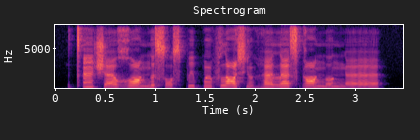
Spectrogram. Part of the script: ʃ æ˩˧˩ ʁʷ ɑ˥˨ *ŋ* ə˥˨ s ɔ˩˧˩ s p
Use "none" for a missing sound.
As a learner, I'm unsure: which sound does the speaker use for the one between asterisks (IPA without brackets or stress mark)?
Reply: ŋ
